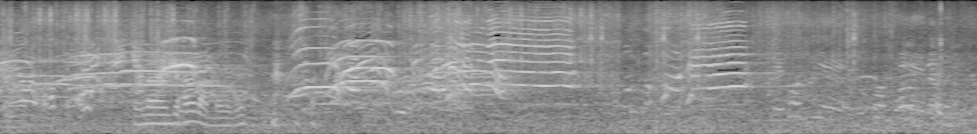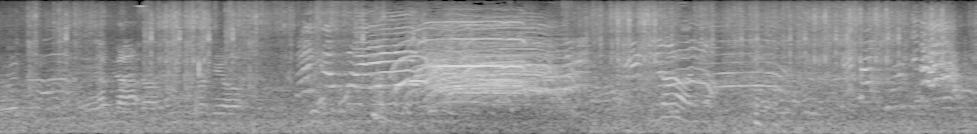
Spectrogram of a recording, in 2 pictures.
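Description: A crowd of young women scream and cheer excitedly nearby.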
